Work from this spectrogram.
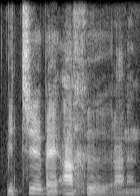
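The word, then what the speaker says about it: מזבח: 미츠베아흐라는 단어인데 요게 정확히는 선입터가 들어가 있는 거예요. 베흐에서 보면 요렇게 되는 겁니다. 요렇게. 그래서 원래 후운 소리가 발음하기가 힘들어 가지고 이렇게 끝에 내야 되다 보니까 힘들잖아요. 그래서 먼저 선입파로 발음하기 편하게 해 주는 거다라고 생각해 주시면 좋겠습니다.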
